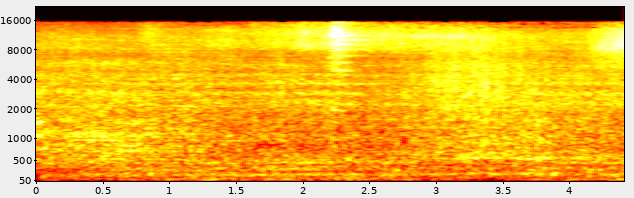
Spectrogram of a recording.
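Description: A British Rail Class 153 diesel unit, 153308, passing the level crossing at Lincoln Central, giving a steady close roar of wheels and engine that fills the whole stretch without a break.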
